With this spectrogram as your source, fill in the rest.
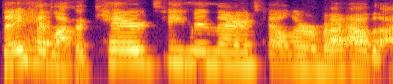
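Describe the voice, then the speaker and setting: This woman has an ordinary amount of pitch variation. She speaks with a Southern US accent. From Middle Tennessee. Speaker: writer and mother. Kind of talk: casual chat.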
